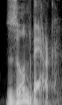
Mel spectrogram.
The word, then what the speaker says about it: Sundberg: This question comes in from Kelly Sundberg. And actually, I took a few semesters of Deutsch, and so her name would be pronounced Zundberg.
